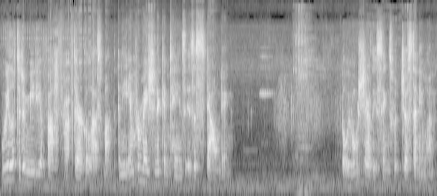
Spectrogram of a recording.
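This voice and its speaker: An actress playing a confident resistance recruiter in a video game, briefing the player in a direct, persuasive, urgent way. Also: female voice, low-pitched, moderate pace, creaky, bright, forceful tone, a little hiss or hum, exaggerated voice, poor audio.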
